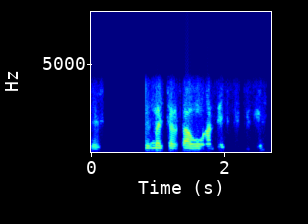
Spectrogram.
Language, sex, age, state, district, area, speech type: Hindi, male, 45-60, Uttar Pradesh, Jaunpur, rural, conversation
